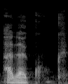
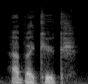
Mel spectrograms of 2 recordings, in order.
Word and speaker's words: Habaquq: Donc dites Habakkuk si vous voulez, ce sera sans doute un peu plus proche de l'origine que de dire simplement Habakkuk.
